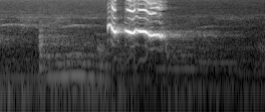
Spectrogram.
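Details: Sooty-headed bulbul giving a loud lure call meant to attract other bulbuls: one short, bright whistled note that slides downward, with faint murmuring tones beforehand.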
